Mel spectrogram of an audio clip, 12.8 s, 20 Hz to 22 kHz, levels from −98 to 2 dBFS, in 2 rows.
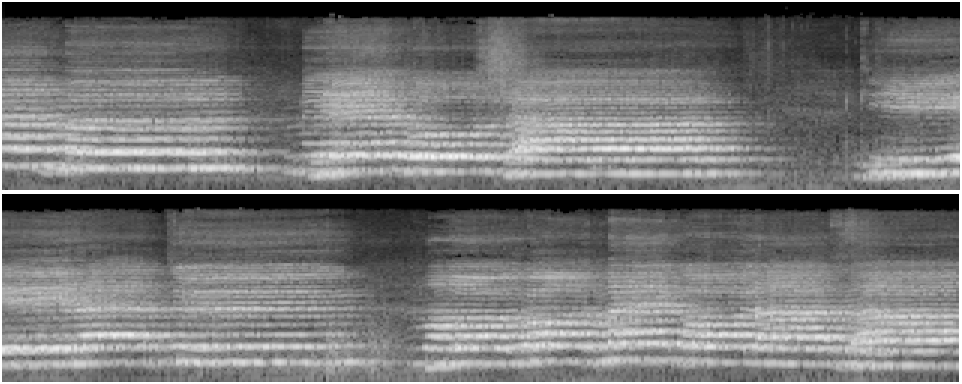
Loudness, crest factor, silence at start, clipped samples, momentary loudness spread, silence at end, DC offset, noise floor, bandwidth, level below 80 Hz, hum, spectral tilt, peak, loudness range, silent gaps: -12 LUFS; 12 dB; 0 s; under 0.1%; 9 LU; 0 s; under 0.1%; -42 dBFS; 16.5 kHz; -56 dBFS; none; -2 dB/octave; 0 dBFS; 2 LU; none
